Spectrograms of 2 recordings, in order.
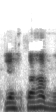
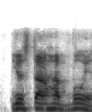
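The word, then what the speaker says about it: يستحب: Gimana yastahab bacanya berarti? yastahabu Ustaz. Kok yastahabu? Yang tadi udah diharokatin belum iyanya? Oh, ya Ustaz. Yustahabu ya Ustaz.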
